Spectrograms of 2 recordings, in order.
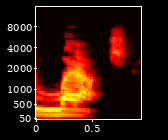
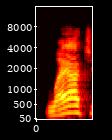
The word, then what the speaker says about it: Latsch: You will be meeting Ambassador Latch. Latch is an 8-year-old male bald eagle from Winona, Minnesota, and his name is spelled Latsch.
